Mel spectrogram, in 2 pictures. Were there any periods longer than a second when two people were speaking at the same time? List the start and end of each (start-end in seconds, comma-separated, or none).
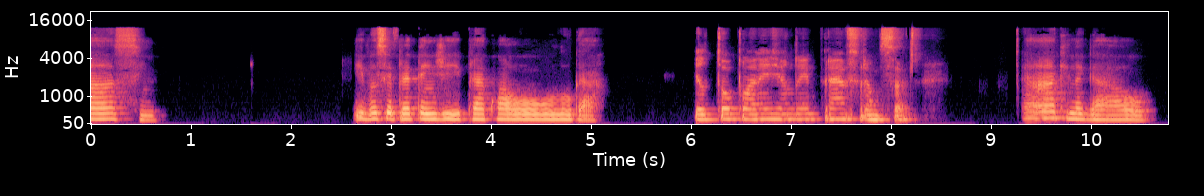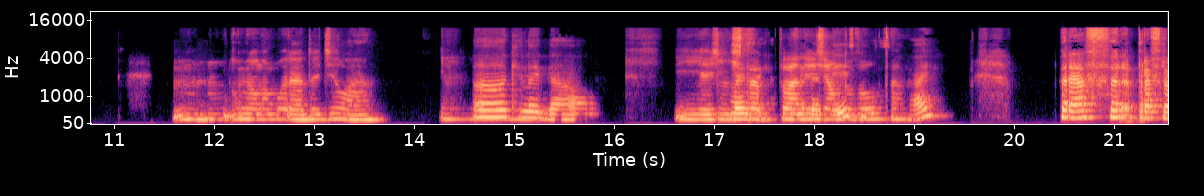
17.1-18.9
